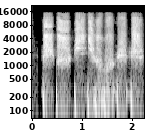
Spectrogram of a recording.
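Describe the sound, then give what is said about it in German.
A voice makes rapid fight-punching sound effects with the mouth: six or so sharp, breathy whooshes with a low thud at the start of each, loud in a steady flurry. “Soundeffekte sind übrigens aus meinem Mund.”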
